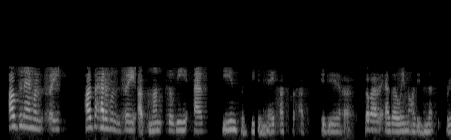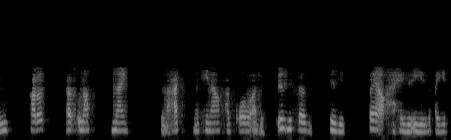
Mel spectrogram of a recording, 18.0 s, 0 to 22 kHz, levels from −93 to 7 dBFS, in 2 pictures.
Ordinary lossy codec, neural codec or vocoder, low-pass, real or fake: AAC, 16 kbps; codec, 16 kHz, 0.5 kbps, X-Codec, HuBERT features, trained on LibriSpeech; 3.6 kHz; fake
